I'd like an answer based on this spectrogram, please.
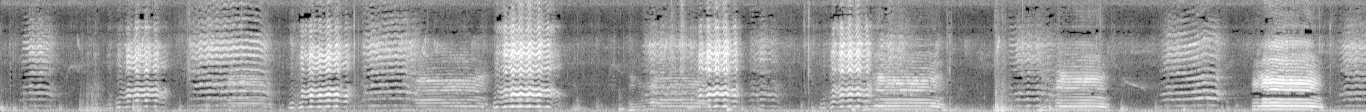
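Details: Baby goats giving rapid, overlapping bleats, some high and quavering, others lower and shorter, following one another almost without pause over the whole stretch, about thirty a minute.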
